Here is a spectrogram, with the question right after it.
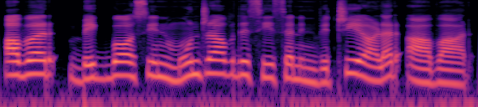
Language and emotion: Tamil, neutral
